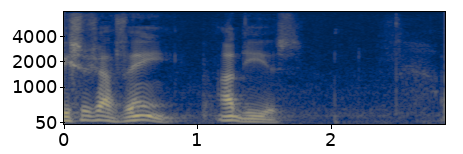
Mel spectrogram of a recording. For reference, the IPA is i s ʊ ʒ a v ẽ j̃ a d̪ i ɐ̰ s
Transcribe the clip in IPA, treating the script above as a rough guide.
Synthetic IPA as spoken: i s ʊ ʒ a v ẽ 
